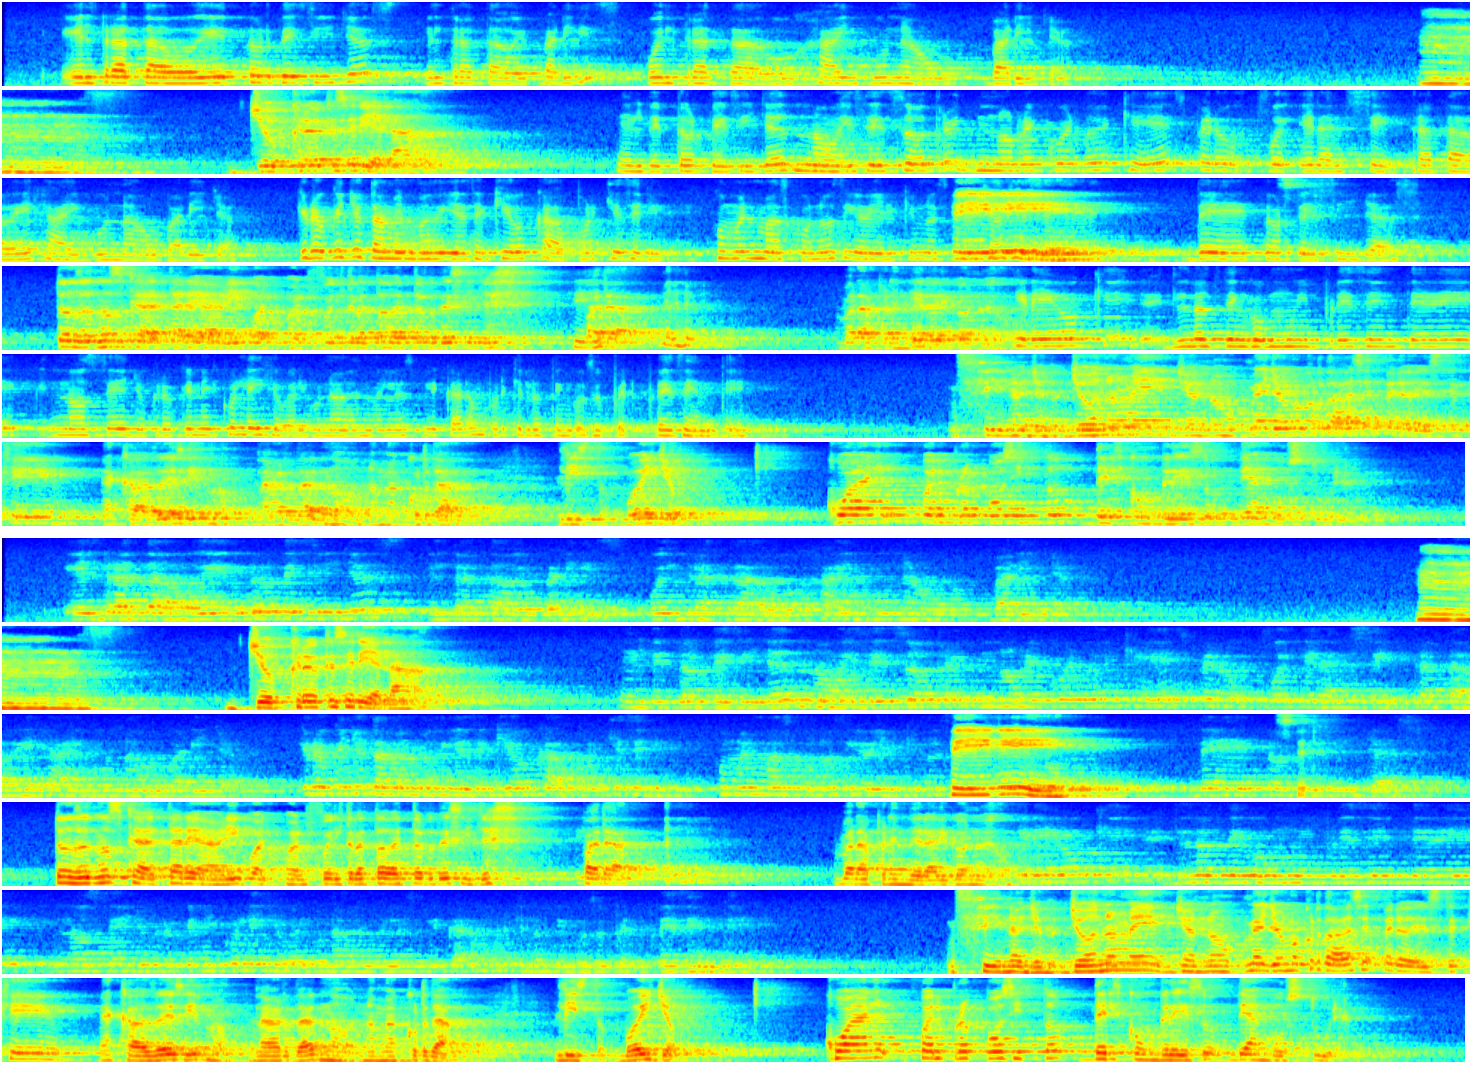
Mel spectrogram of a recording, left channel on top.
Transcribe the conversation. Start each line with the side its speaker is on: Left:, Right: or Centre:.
Left: ¿El Tratado de Tordesillas, el Tratado de París o el Tratado Jaibunau-Varilla?
Right: Mm, yo creo que sería la A.
Left: El de Tordesillas no, ese es otro, y no recuerdo de qué es, pero fue, era el C, Tratado de Jaibuna o Varilla. Creo que yo también me hubiese equivocado porque es el, como el más conocido y el que uno escucha
Right: Sí,
Left: es ese de Tordesillas.
Right: sí. Entonces nos queda de tarea averiguar cuál fue el Tratado de Tordesillas <laughs>
Left: Sí.
Right: para,
Left: <laughs>
Right: para aprender
Left: Ese,
Right: algo
Left: eh,
Right: nuevo.
Left: creo que lo tengo muy presente de, no sé, yo creo que en el colegio alguna vez me lo explicaron porque lo tengo súper presente.
Right: Sí, no, yo, no- yo no me, yo no, me, yo me acordaba de ese, pero de este que me acabas de decir, no, la verdad no, no me acordaba. Listo, voy yo. ¿Cuál fue el propósito del Congreso de Angostura?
